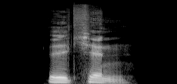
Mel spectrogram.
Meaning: 1. used to make diminutives of nouns with a stem ending in -ch, and a few with a stem ending in -g 2. used to make diminutives of words with other final sounds, particularly -k and -ng
- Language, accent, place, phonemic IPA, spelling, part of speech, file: German, Germany, Berlin, /əlçən/, -elchen, suffix, De--elchen.ogg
